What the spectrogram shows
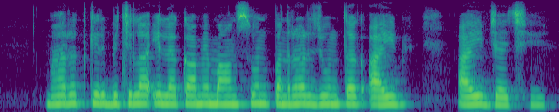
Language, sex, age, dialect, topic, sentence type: Maithili, female, 18-24, Bajjika, agriculture, statement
